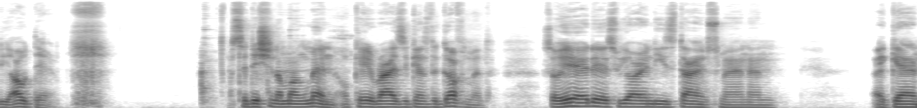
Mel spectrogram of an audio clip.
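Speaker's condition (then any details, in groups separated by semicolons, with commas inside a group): No condition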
